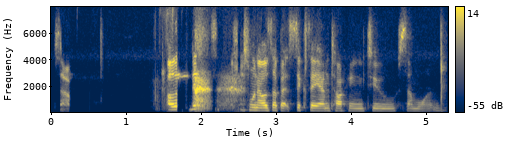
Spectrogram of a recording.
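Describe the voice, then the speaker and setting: A woman's voice: on the low side, moderate pace. Chatty teenage girl on a muffled call. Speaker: stream guest. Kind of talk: casual chat. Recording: dry, muffled call audio.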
